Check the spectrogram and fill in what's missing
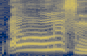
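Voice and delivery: very high, loud interjection; agitated, high-pitched protest. A narrator's reading. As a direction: burst in to object. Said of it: "protested James".

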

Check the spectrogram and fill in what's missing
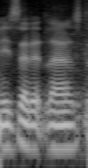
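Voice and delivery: ordinary delivery

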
